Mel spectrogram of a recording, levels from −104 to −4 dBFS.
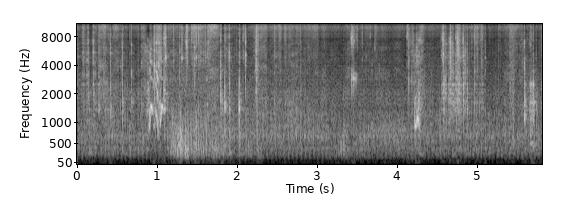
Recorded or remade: remade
